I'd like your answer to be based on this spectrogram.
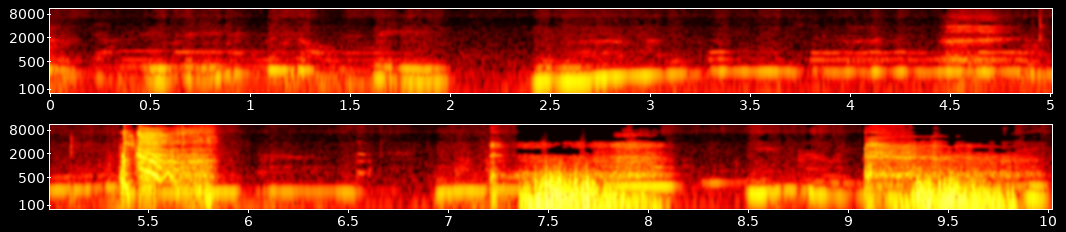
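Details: Sneezing with heavy breathing: a sneeze.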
